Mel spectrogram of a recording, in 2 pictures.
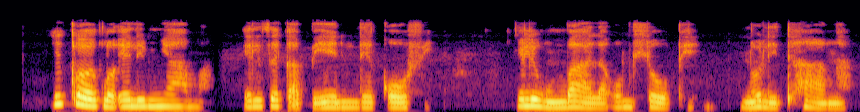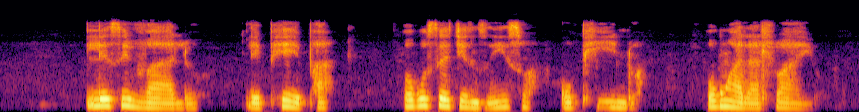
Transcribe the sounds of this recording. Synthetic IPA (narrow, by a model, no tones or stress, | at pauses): iǃɔǁɔʔelim̩ɲama | elisɛɡ̥ʱa̰b̥ʱenilɛk̬ofi̥ | eliŋum̩ɓalaʔom̩ɬɔpʰɛ | nolitʰaŋa | lesivalɔ | lɛpʰɛpʰa | ok̬usɛt͡ʃʼend͡zʱiswa | k̬upʰindʱwa | ok̬uŋalaɬwaːjɔ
